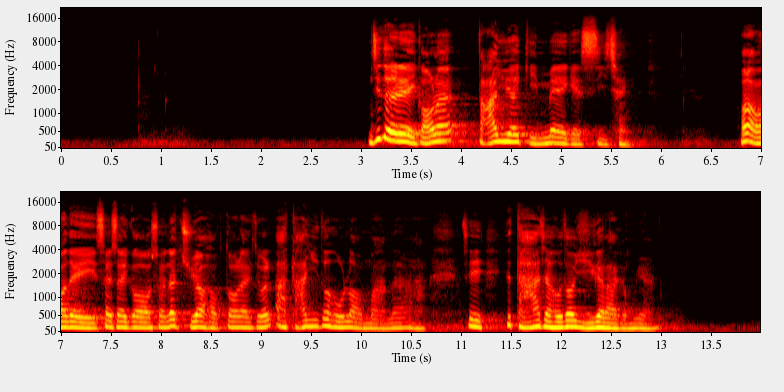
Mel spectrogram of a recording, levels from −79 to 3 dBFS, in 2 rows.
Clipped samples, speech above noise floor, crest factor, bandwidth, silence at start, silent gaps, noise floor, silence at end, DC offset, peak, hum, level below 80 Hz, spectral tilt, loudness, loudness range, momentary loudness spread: under 0.1%; 38 dB; 18 dB; 16 kHz; 3.1 s; none; -63 dBFS; 1 s; under 0.1%; -8 dBFS; none; -66 dBFS; -5.5 dB/octave; -25 LUFS; 4 LU; 11 LU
